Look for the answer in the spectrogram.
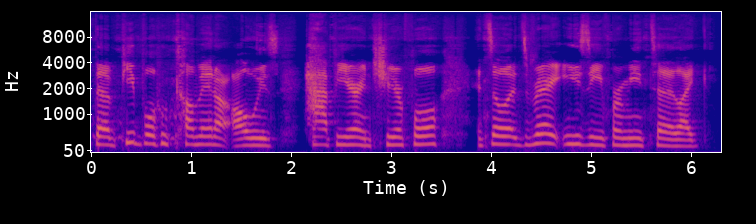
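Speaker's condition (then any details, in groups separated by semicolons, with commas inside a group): Cleft lip and palate; many childhood surgeries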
